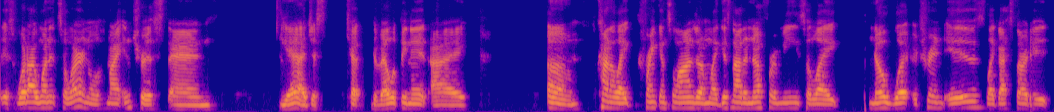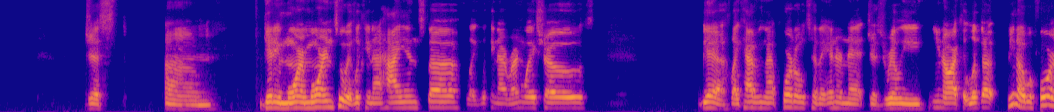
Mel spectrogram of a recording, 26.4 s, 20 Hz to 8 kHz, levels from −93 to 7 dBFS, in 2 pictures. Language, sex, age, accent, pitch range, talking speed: English, male, 20-39, American, 120-145 Hz, 180 wpm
